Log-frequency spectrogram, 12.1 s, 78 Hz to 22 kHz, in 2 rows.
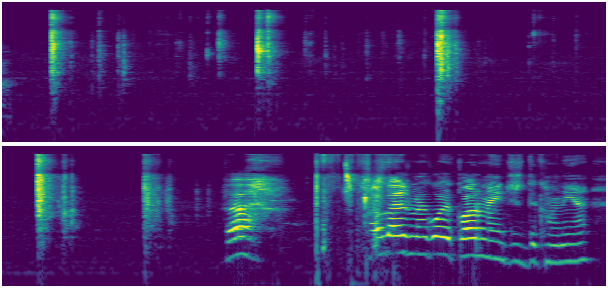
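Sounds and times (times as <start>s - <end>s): sharp knocks of hard toys: 0.5s - 1.1s, 6.4s - 6.9s.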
